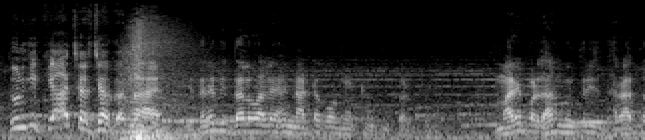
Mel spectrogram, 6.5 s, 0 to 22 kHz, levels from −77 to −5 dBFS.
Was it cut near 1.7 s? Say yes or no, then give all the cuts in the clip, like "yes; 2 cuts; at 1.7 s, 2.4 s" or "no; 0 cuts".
yes; 1 cut; at 1.7 s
